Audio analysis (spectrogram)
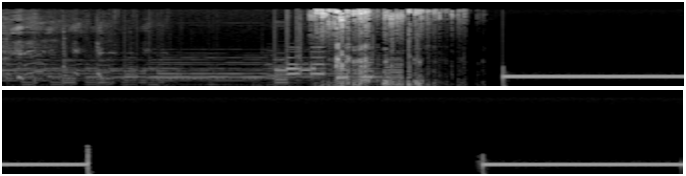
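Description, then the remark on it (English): A telephone dial tone sounds in two long, steady, loud electronic buzzes separated by a few seconds of silence as a phone call is placed, following a brief noisy musical passage at the start. “We are going to start with a phone call.”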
